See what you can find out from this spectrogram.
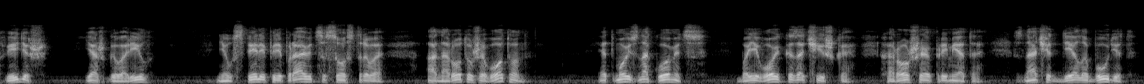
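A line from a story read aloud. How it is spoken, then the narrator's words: Whisper. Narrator (Russian): Фомин шепнул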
